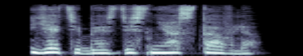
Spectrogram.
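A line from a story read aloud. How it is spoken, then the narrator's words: Whispered. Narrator (Russian): шепнула я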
